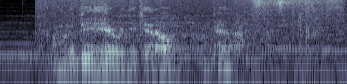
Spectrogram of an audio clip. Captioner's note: voiceover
